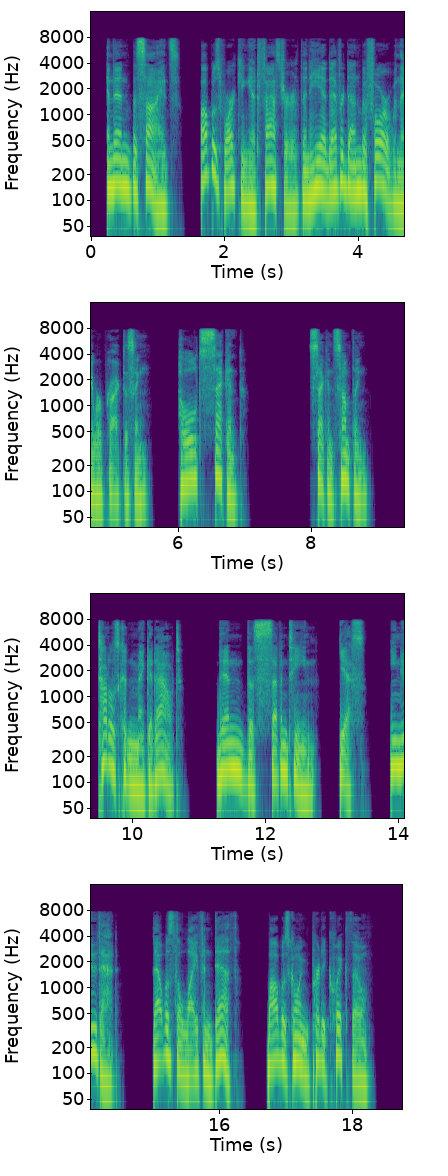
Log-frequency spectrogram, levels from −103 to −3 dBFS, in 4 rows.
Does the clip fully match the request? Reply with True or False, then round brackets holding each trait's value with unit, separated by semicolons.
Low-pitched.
True (125 Hz)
